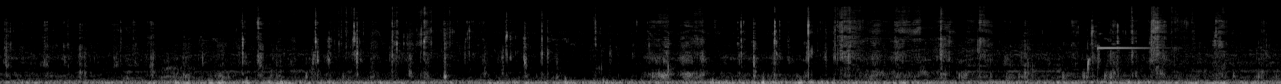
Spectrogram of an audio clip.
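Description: Close-up chewing and biting of crispy deep-fried chicken: quick crunches and wet mouth smacks, over a steady low rumble. A brief high whistle-like tone sounds about eleven seconds in.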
